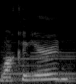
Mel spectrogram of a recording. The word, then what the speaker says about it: Wakayard: Personally, I pronounce it Wakayard. You could just call me Waka. Waka works just fine. I know every time. It's like Waka, like Pac-Man, I would say. Waka and then Yard.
